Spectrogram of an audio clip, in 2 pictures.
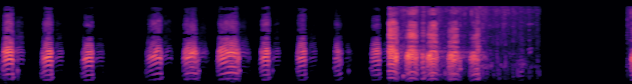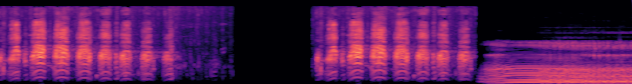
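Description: Ruddy shelduck giving repeated honking calls, about three a second, then three faster runs of duck calls. In the last two seconds a camel gives a loud, low groaning call that grows louder.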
